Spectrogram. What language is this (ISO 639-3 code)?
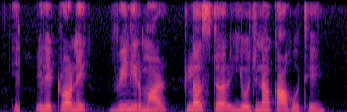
hne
